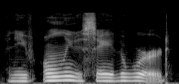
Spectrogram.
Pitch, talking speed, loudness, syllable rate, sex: 165 Hz, 235 wpm, -16 LUFS, 5.9 syllables/s, female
